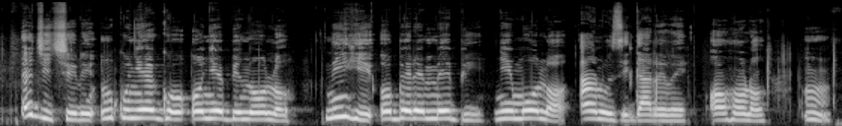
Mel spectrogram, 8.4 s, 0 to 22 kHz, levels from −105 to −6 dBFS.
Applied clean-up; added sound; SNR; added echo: none; none; none; none.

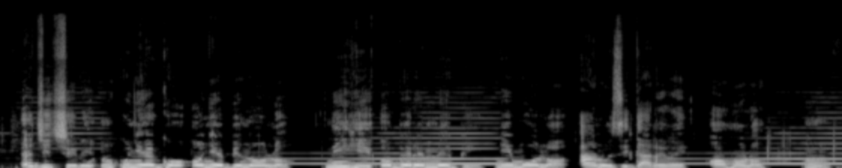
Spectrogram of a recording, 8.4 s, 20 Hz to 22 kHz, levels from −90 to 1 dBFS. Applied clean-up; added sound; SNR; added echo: classical method Wiener filter.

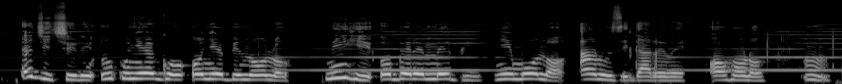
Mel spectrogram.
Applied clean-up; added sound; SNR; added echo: classical method spectral subtraction.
